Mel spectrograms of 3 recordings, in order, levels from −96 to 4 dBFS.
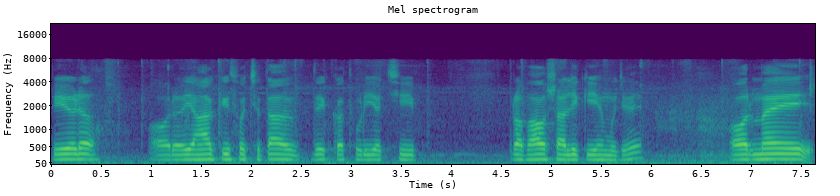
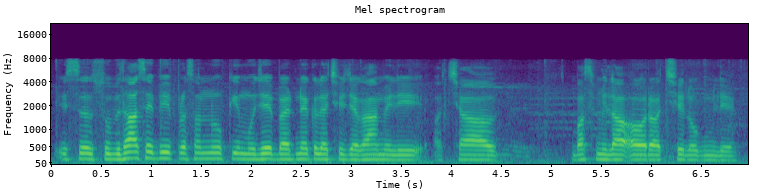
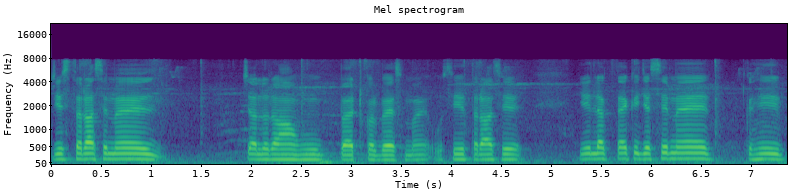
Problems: constant background noise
